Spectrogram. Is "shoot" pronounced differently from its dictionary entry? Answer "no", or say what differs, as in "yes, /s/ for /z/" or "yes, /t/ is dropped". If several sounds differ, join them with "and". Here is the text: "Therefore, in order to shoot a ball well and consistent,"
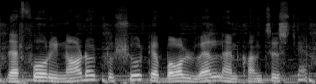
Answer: no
